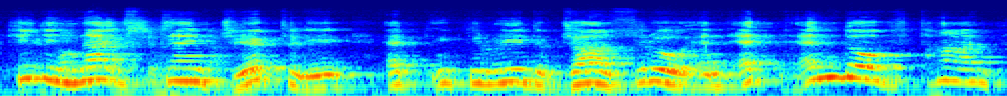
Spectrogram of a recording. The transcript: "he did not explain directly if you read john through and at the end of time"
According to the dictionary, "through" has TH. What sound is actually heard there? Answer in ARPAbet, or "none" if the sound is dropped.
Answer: S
